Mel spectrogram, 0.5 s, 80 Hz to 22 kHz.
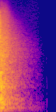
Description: SNR XXSTI0PR.wav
